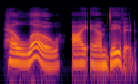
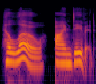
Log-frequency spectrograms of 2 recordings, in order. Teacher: It's not I am squished together. It's a smooth I'm sound almost like I with an M humming at the end.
